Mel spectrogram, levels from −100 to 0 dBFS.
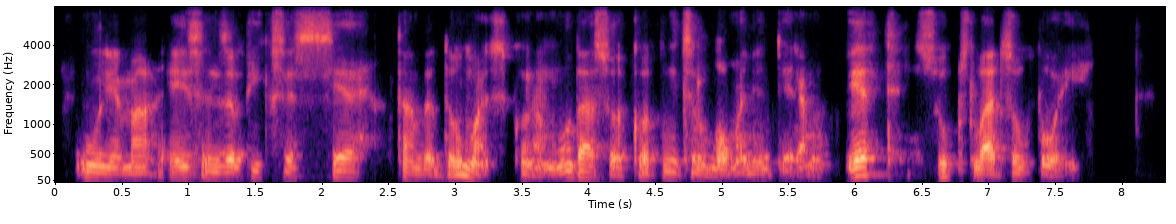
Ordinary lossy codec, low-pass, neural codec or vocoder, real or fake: Opus, 24 kbps; 7.2 kHz; codec, 16 kHz, 4 kbps, X-Codec, HuBERT features, trained on general audio; fake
